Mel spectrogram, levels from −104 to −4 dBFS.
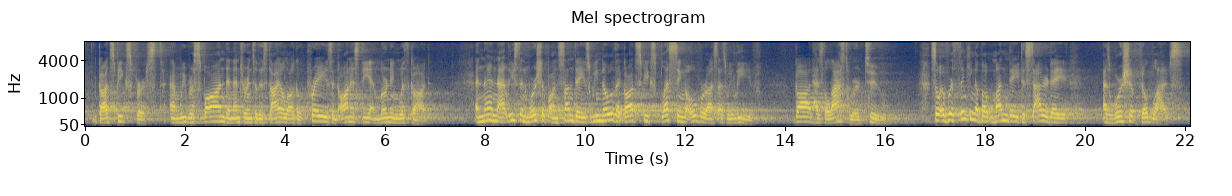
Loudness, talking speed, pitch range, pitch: -15 LUFS, 150 wpm, 145-195 Hz, 170 Hz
